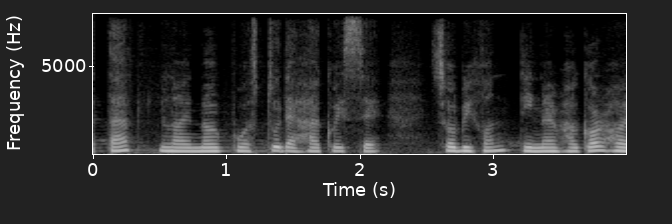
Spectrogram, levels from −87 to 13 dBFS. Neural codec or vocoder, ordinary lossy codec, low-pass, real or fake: codec, 16 kHz, 0.5 kbps, X-Codec, HuBERT features, trained on LibriSpeech; none; none; fake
